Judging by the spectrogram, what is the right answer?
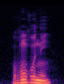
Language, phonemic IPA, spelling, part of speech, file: French, /ʁɔ̃.ʁɔ.ne/, ronronner, verb, Fr-ronronner.ogg
- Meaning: to purr (to make a vibrating sound in its throat when contented or in certain other conditions)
